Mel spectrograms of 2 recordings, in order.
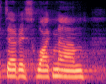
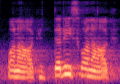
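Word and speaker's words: Deris Wanaag: than the Somali phrase, Deris Wagnan, I'm going to pronounce that wrong, aren't I? Wanag, Deris Wanag. I'm looking at the lady in the middle who's like, not that, yes, no, that.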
